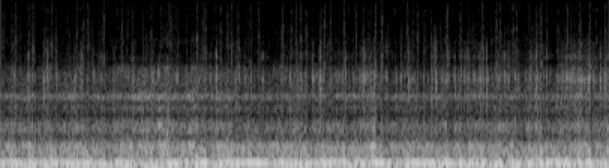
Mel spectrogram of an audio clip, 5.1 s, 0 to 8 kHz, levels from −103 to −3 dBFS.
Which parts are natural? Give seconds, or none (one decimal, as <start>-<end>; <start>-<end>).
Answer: 0.0-1.1; 3.2-3.9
